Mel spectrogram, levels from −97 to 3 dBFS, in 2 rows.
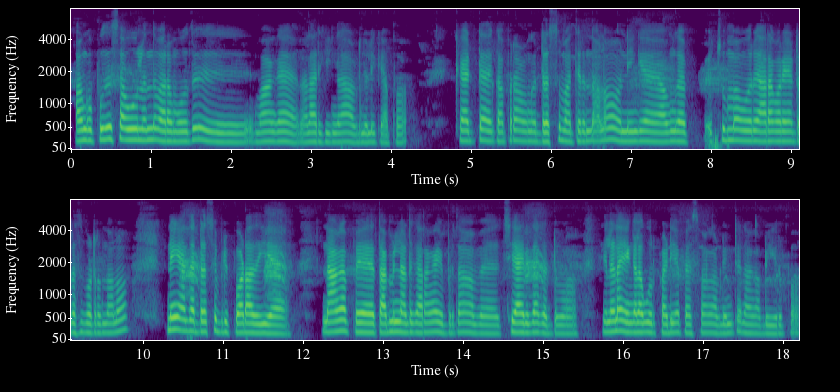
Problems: background sounds at intervals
